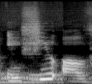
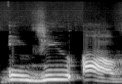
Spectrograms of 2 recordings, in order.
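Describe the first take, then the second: First: The middle word begins with an F sound. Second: The middle word begins with a V sound. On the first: The speaker calls it wrong. "who has the F and V factor" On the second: The speaker calls it right. "the speaker meant in view of"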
